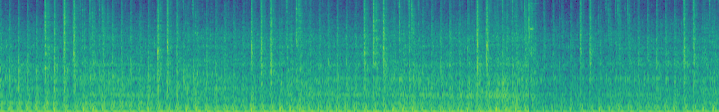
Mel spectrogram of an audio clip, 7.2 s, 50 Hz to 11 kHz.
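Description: A 1969 Economy Power King vintage tractor drives along, its small engine chugging loud and steady with a rapid rhythmic putter and mechanical clatter, dropping slightly in level near the end.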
